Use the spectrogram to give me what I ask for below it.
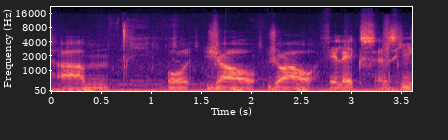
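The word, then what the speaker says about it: Félix: the game a lot of opportunities for Xiao Felix um or Felix as he says because a brand new we've been mispronouncing this man's name the ideal finish essentially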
